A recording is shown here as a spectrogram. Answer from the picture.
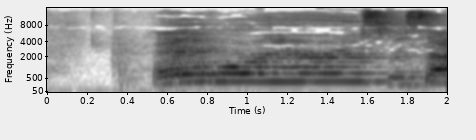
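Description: A woman's voice in a sing-song call, starting about half a second in with one long note held at a steady pitch, then moving to a higher note near the end.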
